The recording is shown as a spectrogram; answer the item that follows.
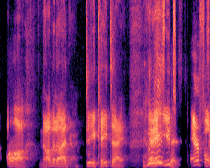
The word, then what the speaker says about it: Mamadou: Mamadi? Oh, no, Mamadou Diakite.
